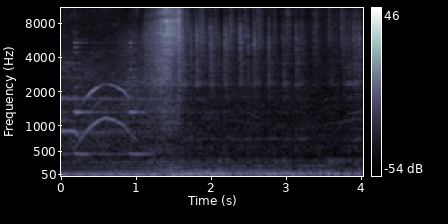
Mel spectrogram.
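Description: Music over a stadium sound system, heard through a phone's microphone: a synth tone swoops up and back down, a whoosh rises about a second and a half in, and then a beat starts with fast ticking over heavy bass.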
